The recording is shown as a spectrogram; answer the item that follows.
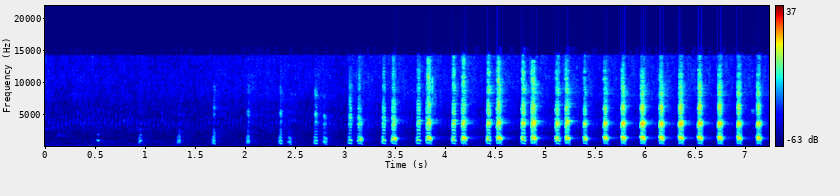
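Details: Female chukar call used for hunting, beginning with faint spaced notes that speed up and grow steadily louder into a fast, even chuck series.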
